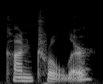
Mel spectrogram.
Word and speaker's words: Comptroller: Actually, I just read recently it's called Controller. – Oh, really? – Yes. Yeah, that M, it's a silent P. Anyway. – Well, it's a silent M as well. – Yeah. So, yeah, it's supposed to be pronounced controller, but whatever.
